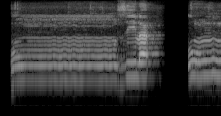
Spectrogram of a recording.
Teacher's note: Nah, unzila bagaimana cara membacanya? Yaitu pertama didengungkan.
